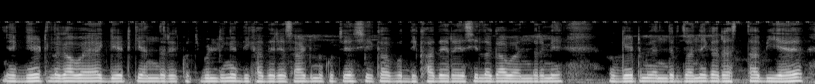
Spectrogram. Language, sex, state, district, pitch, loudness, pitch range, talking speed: Hindi, male, Rajasthan, Bikaner, 140 Hz, -14 LUFS, 140-145 Hz, 265 wpm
